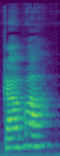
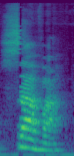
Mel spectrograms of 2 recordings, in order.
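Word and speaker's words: ça va: suene suave es decir en vez de sonar como cava va a sonar como Saba lo vamos a encontrar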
